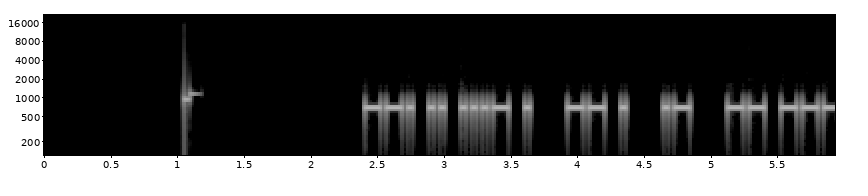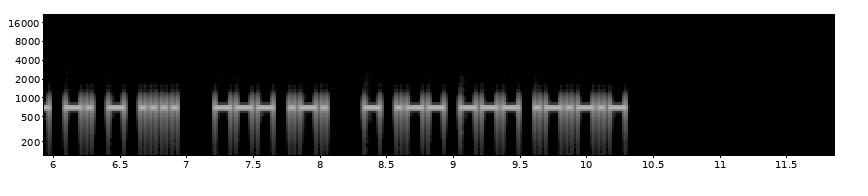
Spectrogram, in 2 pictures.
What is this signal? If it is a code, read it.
Morse code, heard as a keyed tone, about 32 wpm, 700 Hz. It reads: GIVE ME A MONTH OR TWO.
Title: Sentences from Top 1000 Words - Review Part 5 - 30wpm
